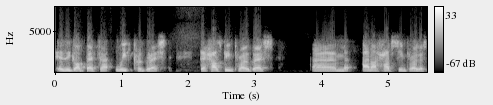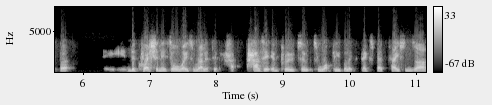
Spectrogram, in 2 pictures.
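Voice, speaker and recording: A man speaks at a moderate pace with an English Midlands accent. He leaves long, frequent pauses. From England, Coventry. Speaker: football club executive. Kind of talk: interview. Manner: halting.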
